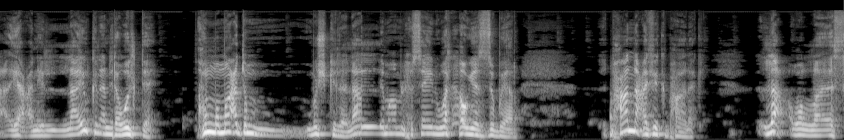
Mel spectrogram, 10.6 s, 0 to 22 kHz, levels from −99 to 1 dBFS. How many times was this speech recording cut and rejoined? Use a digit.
4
